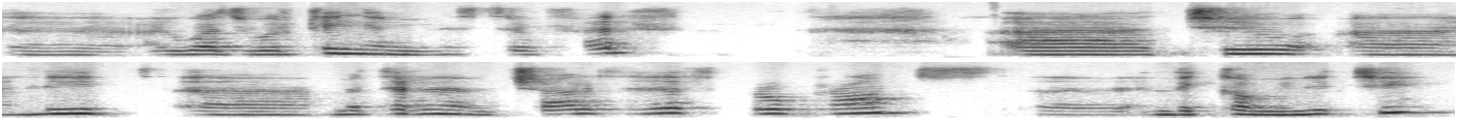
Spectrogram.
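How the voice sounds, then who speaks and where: A woman, a physician introducing herself on a panel, pausing often with fillers as she speaks. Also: fairly high pitch, dark tone, no room sound, highs cut off. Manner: hesitant, many pauses and fillers. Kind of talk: formal self-introduction.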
